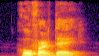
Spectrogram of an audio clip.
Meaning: hubris, haughtiness
- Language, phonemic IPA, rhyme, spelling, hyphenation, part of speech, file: Dutch, /ɦoː.vaːrˈdɛi̯/, -ɛi̯, hovaardij, ho‧vaar‧dij, noun, Nl-hovaardij.ogg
